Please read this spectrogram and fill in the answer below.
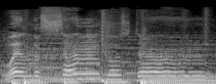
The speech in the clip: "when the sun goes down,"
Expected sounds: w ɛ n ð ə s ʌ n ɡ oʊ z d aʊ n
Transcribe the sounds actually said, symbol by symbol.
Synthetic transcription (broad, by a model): w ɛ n ð ə s ʌ n ɡ oʊ z d aʊ n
